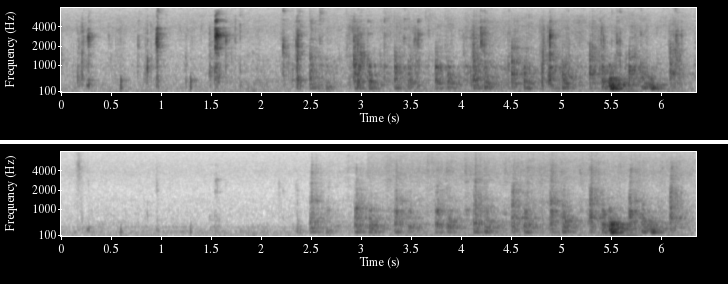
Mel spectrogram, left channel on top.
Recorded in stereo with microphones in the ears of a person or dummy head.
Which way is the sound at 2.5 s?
65° left (ahead or behind).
